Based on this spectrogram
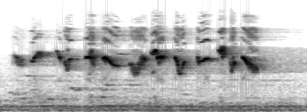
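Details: Robin kept in captivity, recorded as master song for other birds to learn: about a dozen quick, varied warbled notes run together in a three-second cheerful phrase, low hum underneath.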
